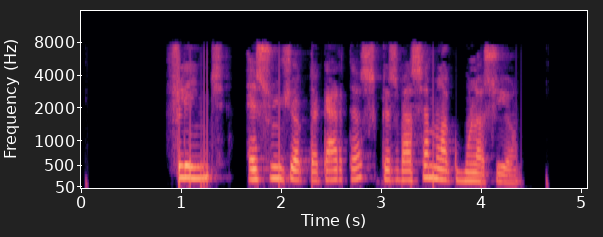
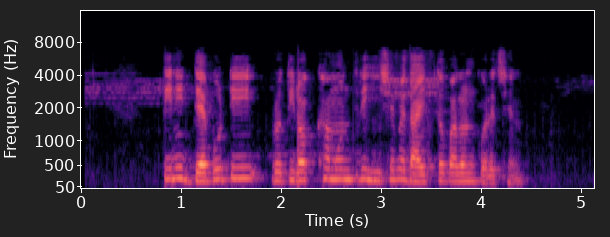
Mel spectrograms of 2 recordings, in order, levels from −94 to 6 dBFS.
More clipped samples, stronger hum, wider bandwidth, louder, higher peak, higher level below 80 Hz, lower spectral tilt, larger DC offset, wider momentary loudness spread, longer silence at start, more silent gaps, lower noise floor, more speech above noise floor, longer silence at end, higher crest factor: neither; neither; first, 8.2 kHz vs 7.2 kHz; first, -21 LUFS vs -29 LUFS; about the same, -4 dBFS vs -6 dBFS; first, -52 dBFS vs -64 dBFS; about the same, -4.5 dB/octave vs -5.5 dB/octave; neither; second, 9 LU vs 12 LU; about the same, 0.9 s vs 0.85 s; first, 1.53-1.65 s vs none; first, under -90 dBFS vs -71 dBFS; first, over 70 dB vs 42 dB; about the same, 0.65 s vs 0.7 s; second, 18 dB vs 24 dB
